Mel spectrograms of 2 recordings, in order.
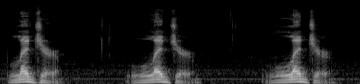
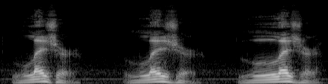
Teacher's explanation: the z is a little bit longer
